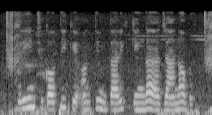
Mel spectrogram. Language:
Bhojpuri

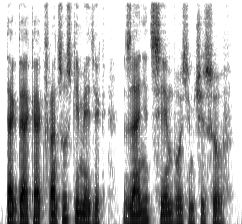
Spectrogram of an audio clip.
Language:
Russian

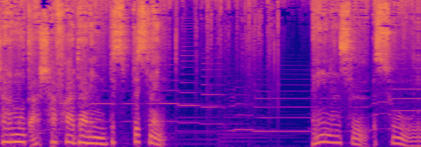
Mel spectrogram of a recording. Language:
Amharic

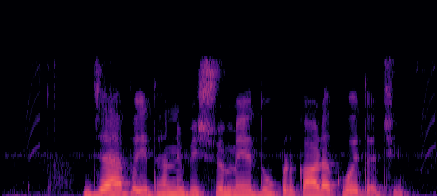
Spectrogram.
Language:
Maithili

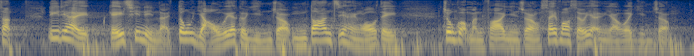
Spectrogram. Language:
Cantonese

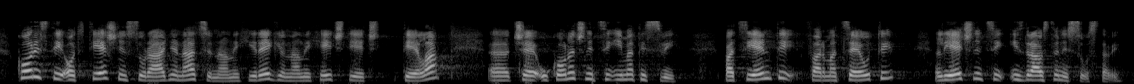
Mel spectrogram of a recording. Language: Croatian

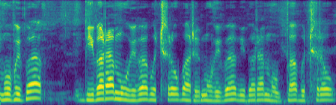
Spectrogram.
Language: Bodo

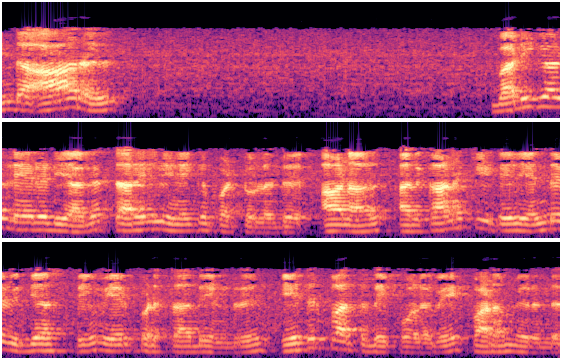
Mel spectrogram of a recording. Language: Tamil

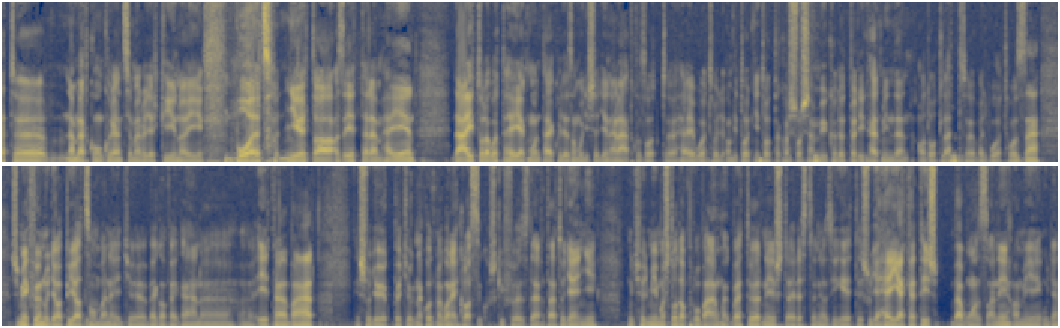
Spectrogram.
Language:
Hungarian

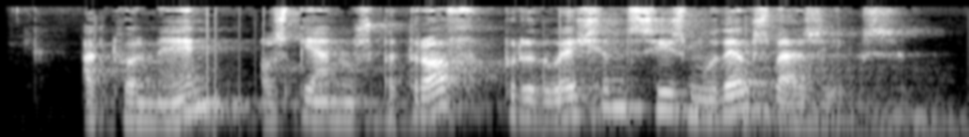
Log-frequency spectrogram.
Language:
Catalan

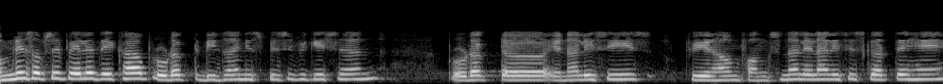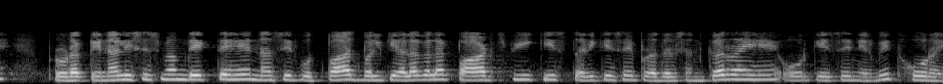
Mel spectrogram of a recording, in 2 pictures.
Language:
Hindi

